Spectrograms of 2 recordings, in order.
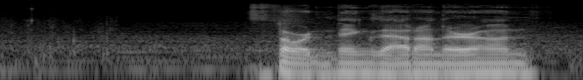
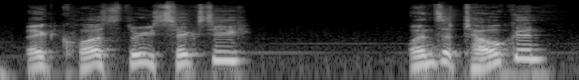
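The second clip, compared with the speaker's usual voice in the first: excited callout; 10 semitones higher, 6 dB louder than usual. Real, not acted. Streamer greeting the giveaway winner, loud excited callout. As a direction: call it out like a stadium announcer.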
